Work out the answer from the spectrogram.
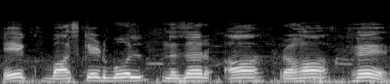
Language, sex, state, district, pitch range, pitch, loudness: Hindi, male, Madhya Pradesh, Dhar, 140-165 Hz, 160 Hz, -13 LUFS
